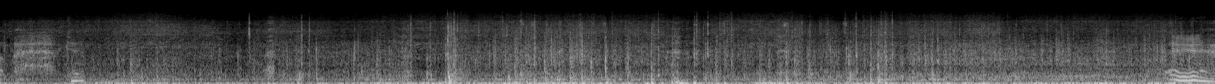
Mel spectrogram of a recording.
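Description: Mountain bike riding fast down a dirt trail: tyres rolling over dirt, rocks and roots, with frequent short knocks and rattles from the bike over a steady low rumble.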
